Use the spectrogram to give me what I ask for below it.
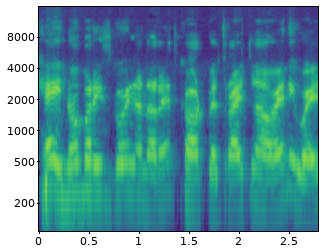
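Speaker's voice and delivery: ordinary talk, nothing marked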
